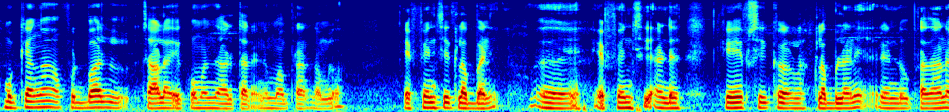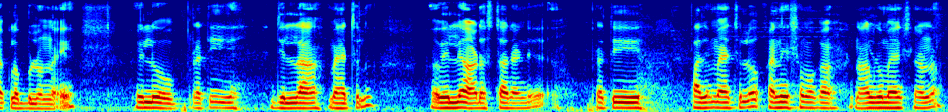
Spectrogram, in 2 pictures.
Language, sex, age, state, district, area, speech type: Telugu, male, 18-30, Andhra Pradesh, Sri Satya Sai, urban, spontaneous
